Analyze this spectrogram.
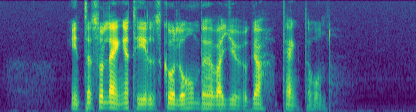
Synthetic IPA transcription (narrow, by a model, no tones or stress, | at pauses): ɪnt̪əsɔlɛŋːət̪ʰɪlːskɵlːəhʊnbɛhøːvajʉ̟̰ːɡat̪ʰɛŋk̚t̪ʰəhʊ̰n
